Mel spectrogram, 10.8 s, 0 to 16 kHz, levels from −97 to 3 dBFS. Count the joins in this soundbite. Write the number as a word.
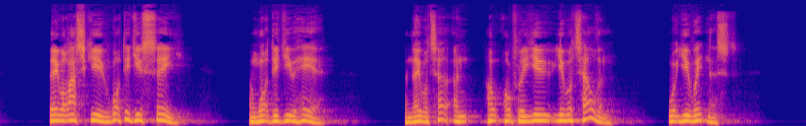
zero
